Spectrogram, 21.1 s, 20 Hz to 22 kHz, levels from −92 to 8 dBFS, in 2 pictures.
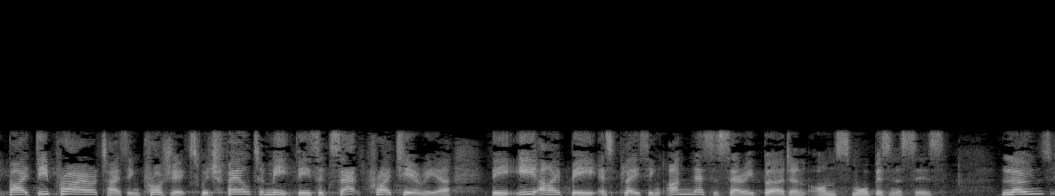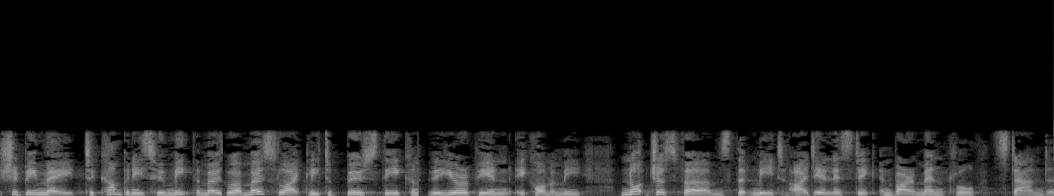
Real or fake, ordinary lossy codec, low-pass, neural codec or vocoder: real; none; 7.2 kHz; none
